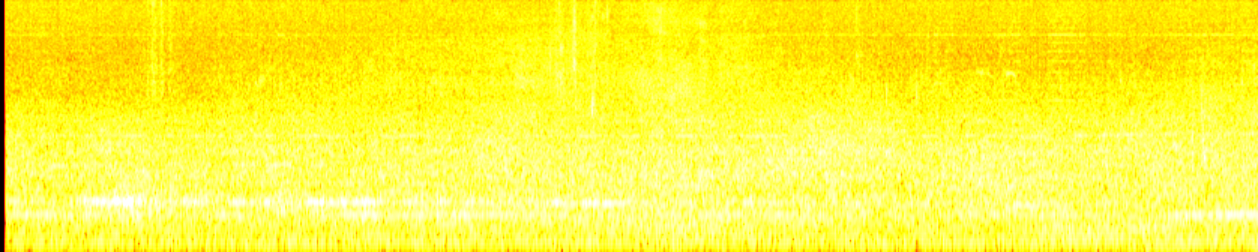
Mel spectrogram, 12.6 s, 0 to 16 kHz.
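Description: Airbus A380's four Rolls-Royce Trent 900 jet engines on final approach, a steady rumble with a faint steady tone in it.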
